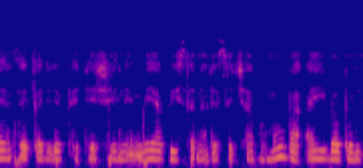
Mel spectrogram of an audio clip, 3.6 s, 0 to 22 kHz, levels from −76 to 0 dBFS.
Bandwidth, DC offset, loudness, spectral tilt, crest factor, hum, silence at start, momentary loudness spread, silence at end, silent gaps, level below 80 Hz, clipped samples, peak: 9.8 kHz; under 0.1%; -37 LUFS; -6 dB/octave; 16 dB; none; 0 s; 6 LU; 0 s; none; -60 dBFS; under 0.1%; -20 dBFS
